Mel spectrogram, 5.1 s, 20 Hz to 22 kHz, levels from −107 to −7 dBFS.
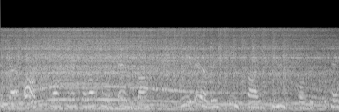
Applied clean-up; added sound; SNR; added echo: none; Engine; -2 dB; reverberation time 0.2 s.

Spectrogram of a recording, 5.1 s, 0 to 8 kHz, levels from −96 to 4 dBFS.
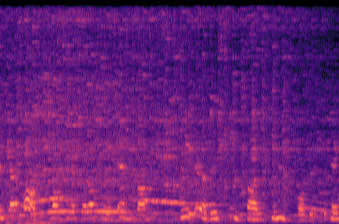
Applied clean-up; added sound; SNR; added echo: classical method WPE with log-MMSE.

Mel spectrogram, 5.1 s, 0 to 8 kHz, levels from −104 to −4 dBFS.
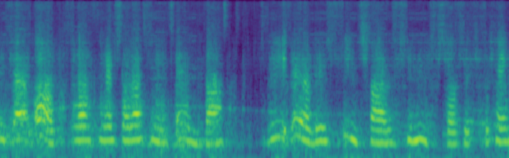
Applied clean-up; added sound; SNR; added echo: neural separator model SepFormer DNS4.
